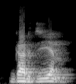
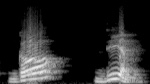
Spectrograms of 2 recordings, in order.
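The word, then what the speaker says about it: guardian: না এটার উচ্চারণ হবেন তারপর এটাকে আমরা উচ্চারণ করি গার্জিয়ান গার্জিয়ান না এটার উচ্চারণ হবে গার্ডিয়ান গার্ডিয়ান এটাকে আমরা উচ্চারণ করি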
